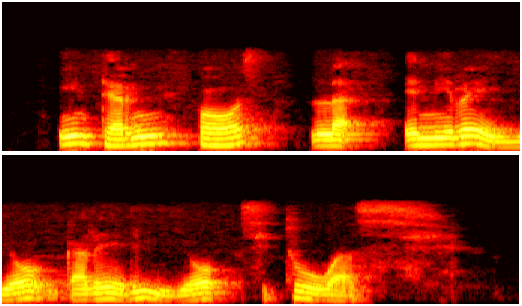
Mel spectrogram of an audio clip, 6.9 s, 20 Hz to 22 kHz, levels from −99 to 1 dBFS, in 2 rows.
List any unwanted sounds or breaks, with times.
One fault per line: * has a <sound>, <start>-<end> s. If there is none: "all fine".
all fine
